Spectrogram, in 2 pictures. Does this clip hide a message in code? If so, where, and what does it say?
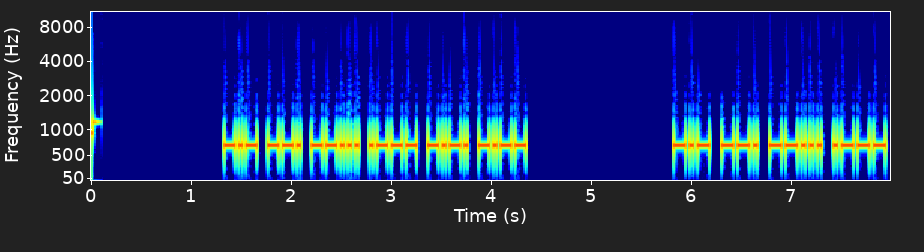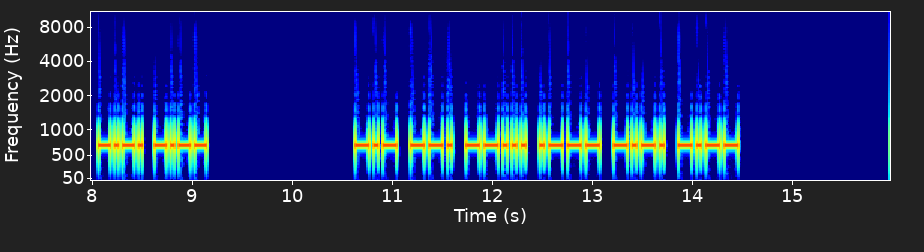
Yes: Morse code from 1.3 to 14.5 s, heard as a keyed tone, about 29 wpm, 700 Hz. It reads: KG7JCY KG7JCY KG7JCY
